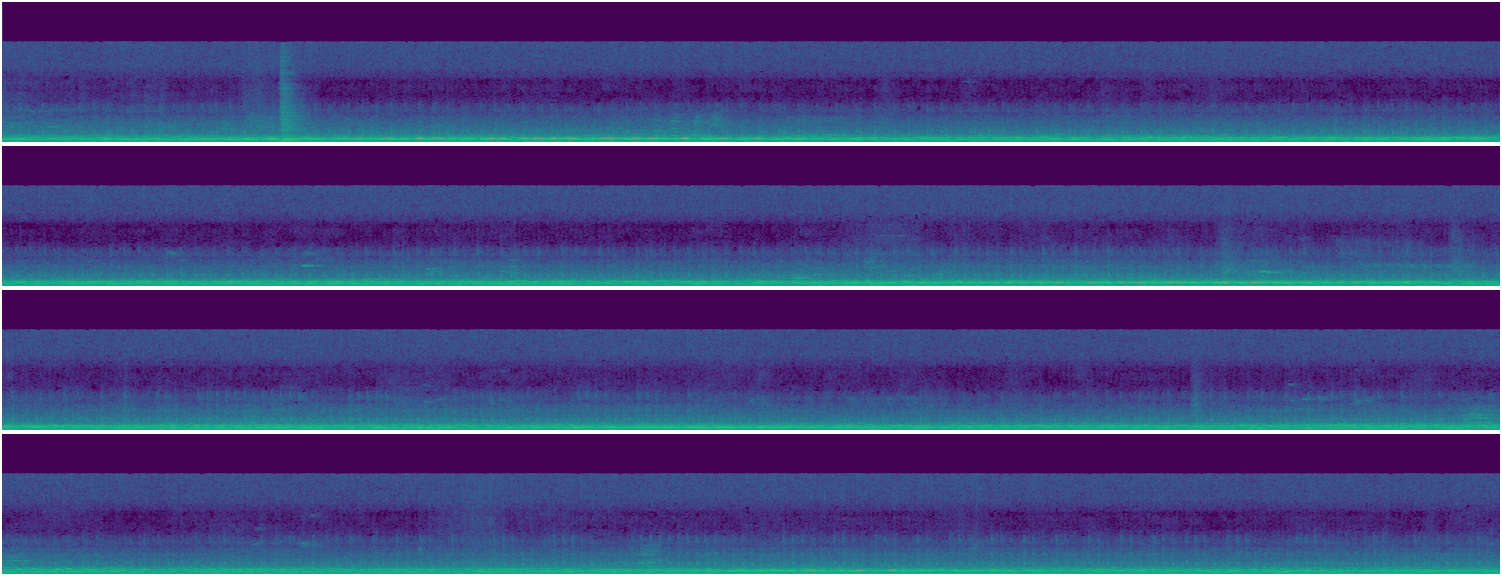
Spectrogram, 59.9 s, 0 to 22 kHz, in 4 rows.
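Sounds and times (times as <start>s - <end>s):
ambient drone music: 0.0s - 59.9s.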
